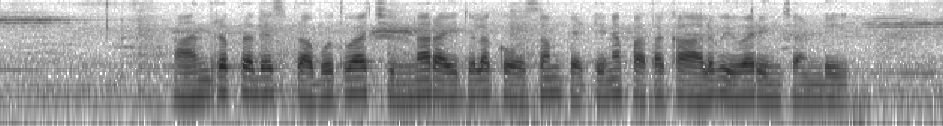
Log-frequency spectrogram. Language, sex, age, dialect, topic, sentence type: Telugu, male, 18-24, Utterandhra, agriculture, question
